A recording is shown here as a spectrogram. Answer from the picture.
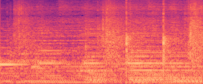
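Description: Band accompaniment of an old Shanghai pop song: sustained chords with a few sharp percussive hits from about a second in.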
